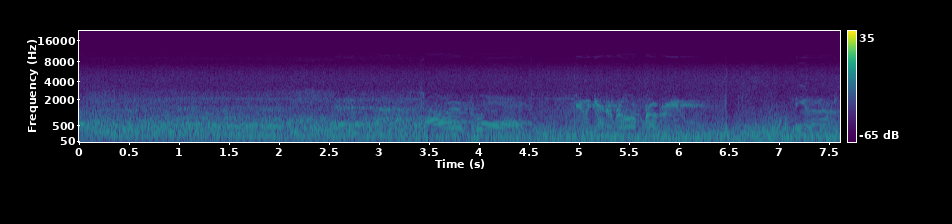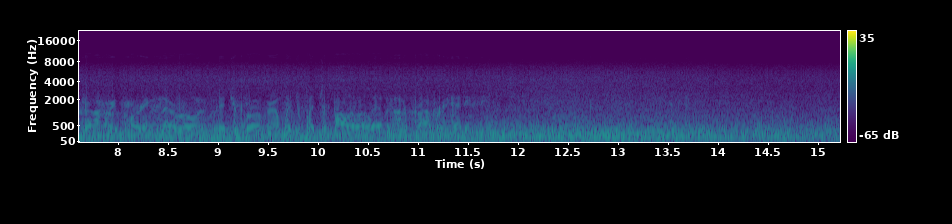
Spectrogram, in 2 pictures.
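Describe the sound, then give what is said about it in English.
A Saturn V rocket lifts off carrying Apollo 11 on July 16th, roaring with a deep, loud and continuous rumble that stays steady for the whole stretch, while a voice talks over the noise partway through. “The massive Saturn V rocket sent Apollo 11 roaring into space on July 16th,”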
